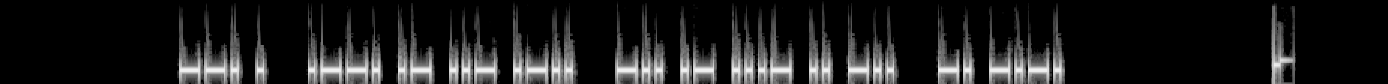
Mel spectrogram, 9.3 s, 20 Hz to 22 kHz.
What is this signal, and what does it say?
Morse code, heard as a keyed tone, about 28 wpm, 700 Hz. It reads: GE PAUL DAVID NC
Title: K1USN SST QSO Practice - 28wpm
